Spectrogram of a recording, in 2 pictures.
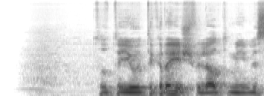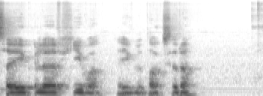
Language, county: Lithuanian, Klaipėda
